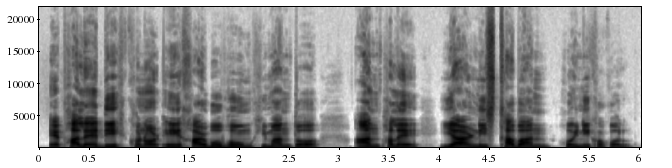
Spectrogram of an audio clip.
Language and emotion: Assamese, neutral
